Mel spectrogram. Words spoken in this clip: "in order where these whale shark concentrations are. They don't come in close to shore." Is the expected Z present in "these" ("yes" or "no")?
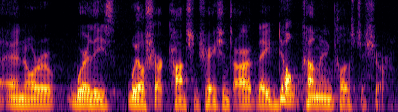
yes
